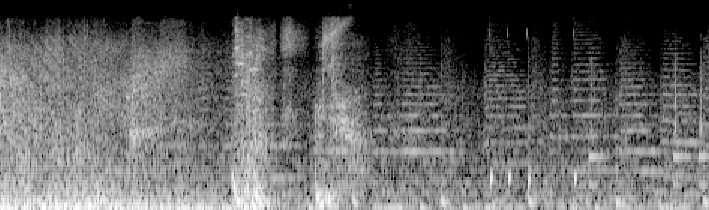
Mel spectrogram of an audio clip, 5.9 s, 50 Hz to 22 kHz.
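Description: A fire spell attack hits in Octopath Traveler 2, a loud crackling blast and crash followed by bright, sparkling chimes and drips as the effect fades, all over steady game music.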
